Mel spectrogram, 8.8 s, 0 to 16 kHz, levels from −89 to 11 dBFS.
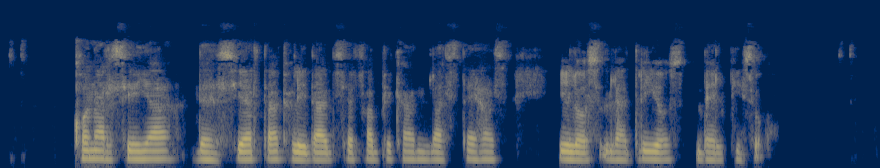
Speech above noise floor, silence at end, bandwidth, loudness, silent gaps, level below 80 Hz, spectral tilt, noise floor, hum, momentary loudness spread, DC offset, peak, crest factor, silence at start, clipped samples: over 67 dB; 1.2 s; 7.4 kHz; -24 LUFS; none; -68 dBFS; -5.5 dB/octave; under -90 dBFS; none; 10 LU; under 0.1%; -4 dBFS; 20 dB; 0.75 s; under 0.1%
